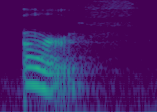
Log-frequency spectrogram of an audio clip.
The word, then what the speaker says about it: earth: Quando a gente coloca a língua entre os dentes, né, e fica ã ela meio que sai para fora, fica quase como uma cobrinha. Earth, eh, earth. Ok. Ã, Naira, não consigo. É muito difícil pronunciar esse DH. Fica no F mesmo. Earth.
